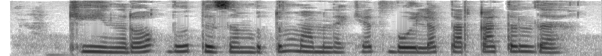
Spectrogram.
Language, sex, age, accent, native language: Uzbek, female, 19-29, Samarqand, Uzbek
